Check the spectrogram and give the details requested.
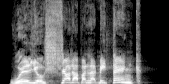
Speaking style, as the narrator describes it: Flagg howled

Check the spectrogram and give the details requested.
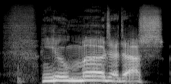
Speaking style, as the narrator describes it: I snarled

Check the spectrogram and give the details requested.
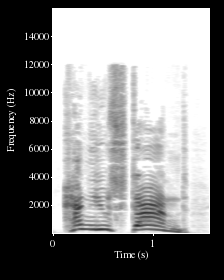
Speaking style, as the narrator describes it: he bellowed in Neville's ear

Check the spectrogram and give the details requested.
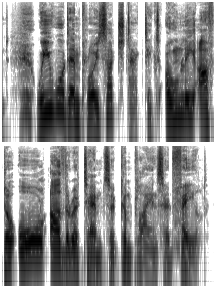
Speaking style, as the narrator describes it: Gilliman added sharply, tiring of his brother's attacks

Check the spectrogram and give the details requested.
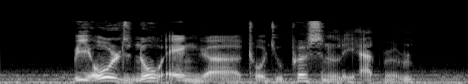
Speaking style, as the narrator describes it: Elagos said calmly

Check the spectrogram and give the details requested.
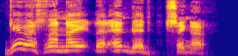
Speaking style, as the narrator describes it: he bellowed

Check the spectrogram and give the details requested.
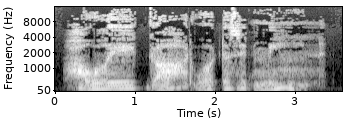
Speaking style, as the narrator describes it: Sea Dogs whispered

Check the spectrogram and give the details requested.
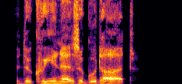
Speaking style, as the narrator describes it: Dario purred through his deep purple whiskers

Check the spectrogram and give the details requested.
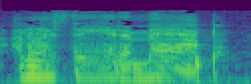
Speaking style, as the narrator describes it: Ace whispered

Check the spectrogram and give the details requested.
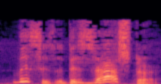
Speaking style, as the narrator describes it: Dauphine whined

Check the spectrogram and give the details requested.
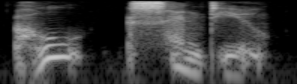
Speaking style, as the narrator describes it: he croaked

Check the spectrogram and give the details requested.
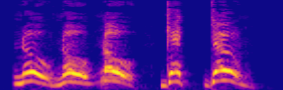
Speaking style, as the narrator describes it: His answered roar was full of fear and fury, full of pain

